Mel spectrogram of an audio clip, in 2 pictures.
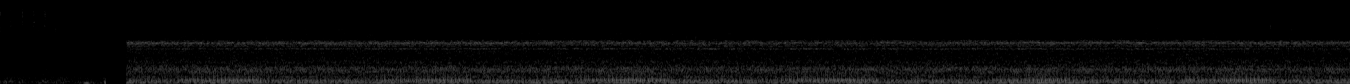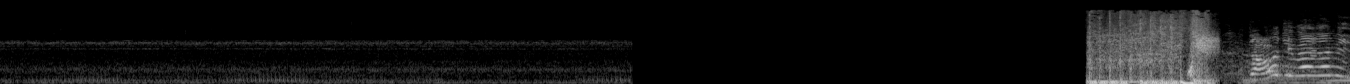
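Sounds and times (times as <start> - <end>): cat purring: 1.3 - 19.8.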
